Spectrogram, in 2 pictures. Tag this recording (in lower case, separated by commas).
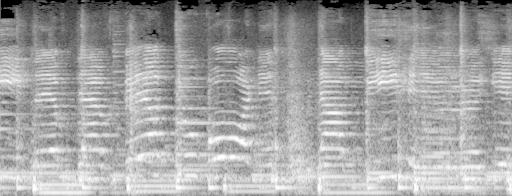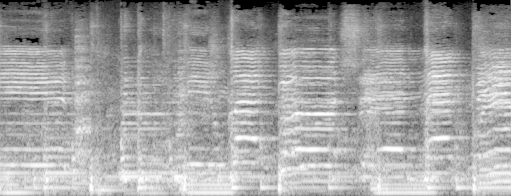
music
